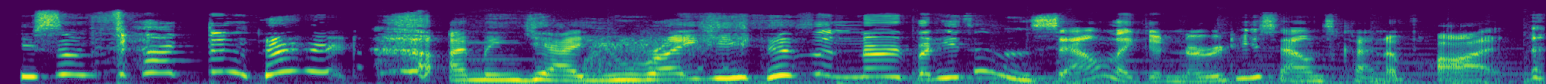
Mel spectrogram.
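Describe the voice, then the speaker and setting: A woman's voice: high voice, wildly swooping pitch, fairly quick. A woman streaming a game, chatting casually and reacting aloud in an exclamatory, giggly way. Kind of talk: casual gaming commentary. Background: faint game music.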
